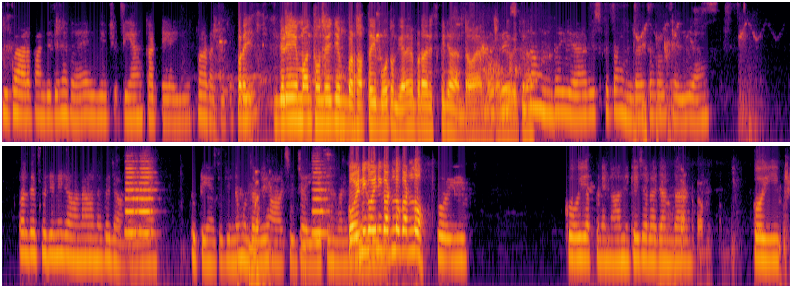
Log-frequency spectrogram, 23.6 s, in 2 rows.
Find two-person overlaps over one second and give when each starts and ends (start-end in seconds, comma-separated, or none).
none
